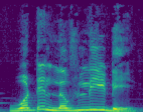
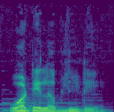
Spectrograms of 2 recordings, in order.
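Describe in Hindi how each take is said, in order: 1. यह उत्साह के साथ, जोश भरे लहजे में कहा गया है। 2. यह सपाट लहजे में कहा गया है, बिना उत्साह के। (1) "सामने वाला इंसान को पता चल जाएगा मैंने लगाया एक्सक्लेमेशन मार्क" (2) "मैं ऐसे नहीं कहूँगा"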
